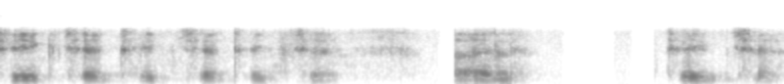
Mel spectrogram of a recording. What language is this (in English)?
Maithili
